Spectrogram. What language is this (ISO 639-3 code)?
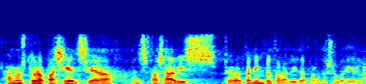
cat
